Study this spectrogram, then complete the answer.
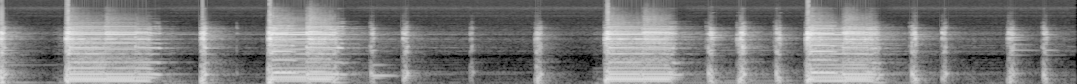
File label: Strat Guitar Loop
